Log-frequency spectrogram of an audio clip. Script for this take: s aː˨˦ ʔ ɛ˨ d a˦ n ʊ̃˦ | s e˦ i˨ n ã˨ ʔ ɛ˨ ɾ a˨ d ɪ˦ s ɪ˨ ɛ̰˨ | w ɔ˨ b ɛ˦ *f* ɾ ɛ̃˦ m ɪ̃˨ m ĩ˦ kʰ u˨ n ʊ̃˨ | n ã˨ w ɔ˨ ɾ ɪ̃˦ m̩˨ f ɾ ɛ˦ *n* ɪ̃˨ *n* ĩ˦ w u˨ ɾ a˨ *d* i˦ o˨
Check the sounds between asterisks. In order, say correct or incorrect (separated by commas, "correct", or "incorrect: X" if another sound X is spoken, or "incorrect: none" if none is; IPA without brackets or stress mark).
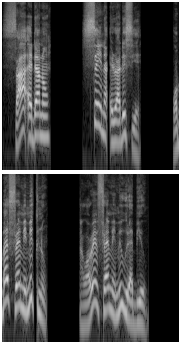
correct, incorrect: m, incorrect: m, incorrect: b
